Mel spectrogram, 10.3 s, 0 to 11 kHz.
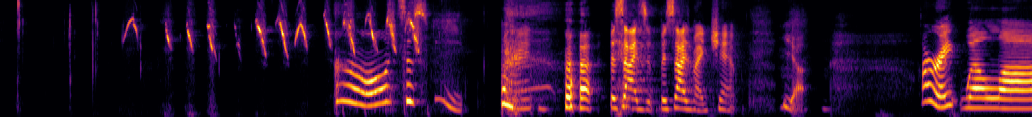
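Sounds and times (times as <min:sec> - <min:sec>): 
person imitating baby bird chirps: 0:01.2 - 0:04.6
speech: 0:03.4 - 0:04.7, 0:05.3 - 0:08.5, 0:09.2 - 0:10.3.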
